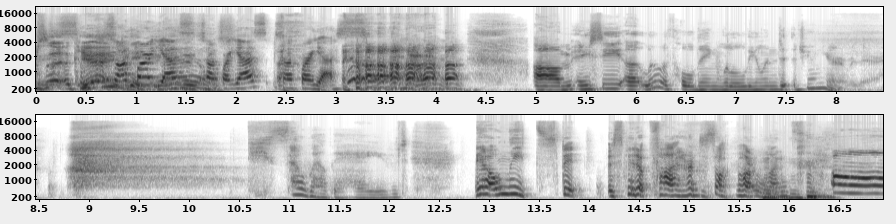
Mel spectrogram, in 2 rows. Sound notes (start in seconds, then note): 3.0 laughing; 9.2 sighs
